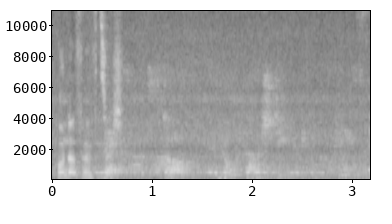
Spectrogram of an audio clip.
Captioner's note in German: Lautsprecherdurchsage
